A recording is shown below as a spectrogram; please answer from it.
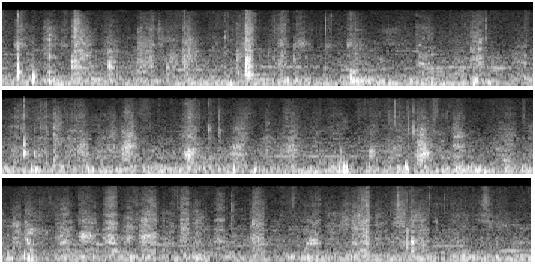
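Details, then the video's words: One-year-old Labrador pup Myla play fighting in a garden with Blade, a Japanese Akita: quiet, rapid breathy panting mixed with dense short scuffling and clicking noises over a low rumble, no clear barks. "Play Dog Fight Myla the Labrador vs Blade the Japanese Akita"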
